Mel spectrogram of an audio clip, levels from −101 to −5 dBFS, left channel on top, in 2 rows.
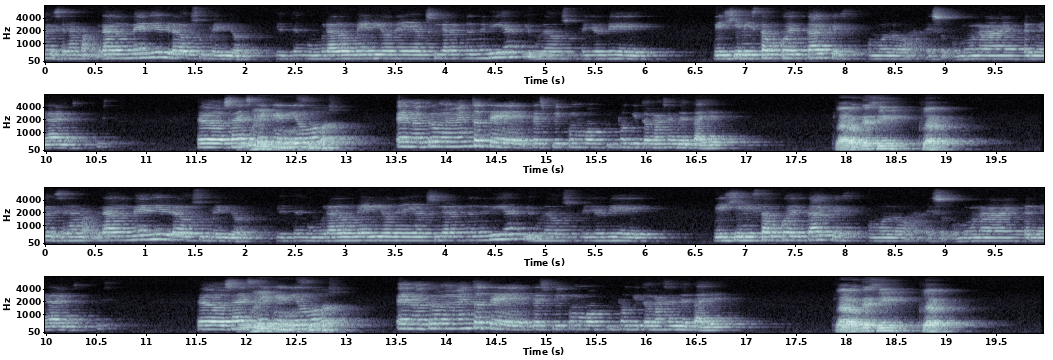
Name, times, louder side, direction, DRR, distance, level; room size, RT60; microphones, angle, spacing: voice 1, 0.0-2.0 2.3-6.0 6.7-10.3 11.5-12.9 13.5-16.8, left 1 dB, 70° left, 0 dB, 1.5 m, -28 dB
voice 2, 12.0-12.5 17.9-18.9, equal, 10° left, -5 dB, 0.9 m, -22 dB
6.6 x 3.1 x 6.0 m, 0.75 s
head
